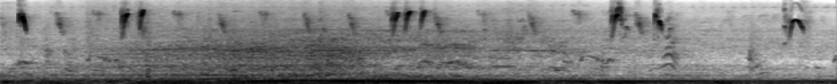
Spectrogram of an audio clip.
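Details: Crimson sunbird singing in a competition in Đồng Nai province, Vietnam: thin, high, steeply falling notes in clusters every second or two, some paired, above a constant low engine-like drone.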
